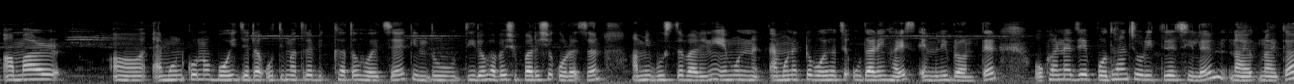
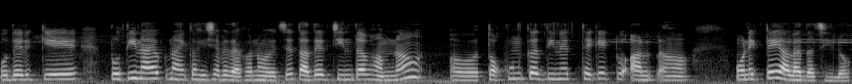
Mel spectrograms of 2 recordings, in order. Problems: constant background noise, background conversations at intervals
